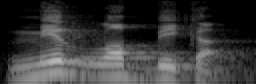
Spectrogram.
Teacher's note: میم کو را کے ساتھ ملائیں گے، درمیان میں جو نون ساکن ہے یہ ختم ہو جائے گا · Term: ادغام بلا غنہ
